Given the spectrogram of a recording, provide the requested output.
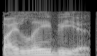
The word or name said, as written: bilabiate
